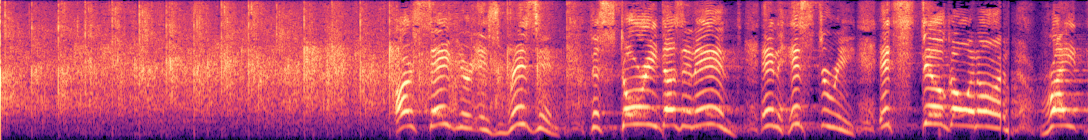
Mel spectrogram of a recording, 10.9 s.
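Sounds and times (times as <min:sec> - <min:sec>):
audience applause: 0:00.0 - 0:06.0
speech: 0:04.0 - 0:10.8.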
